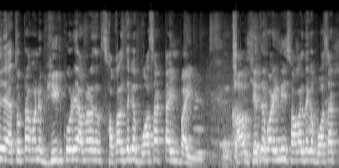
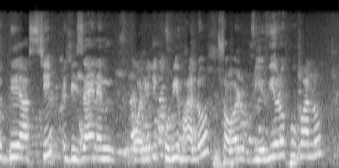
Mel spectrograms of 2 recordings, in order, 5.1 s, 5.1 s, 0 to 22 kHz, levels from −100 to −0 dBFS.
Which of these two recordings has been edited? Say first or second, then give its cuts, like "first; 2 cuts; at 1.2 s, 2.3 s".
second; 1 cut; at 1.0 s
